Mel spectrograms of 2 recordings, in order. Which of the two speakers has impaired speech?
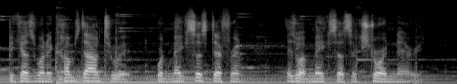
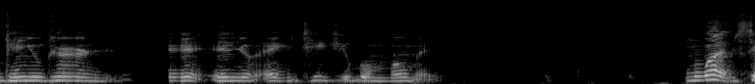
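The second: cerebral palsy; caused by brainstem aneurysm.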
